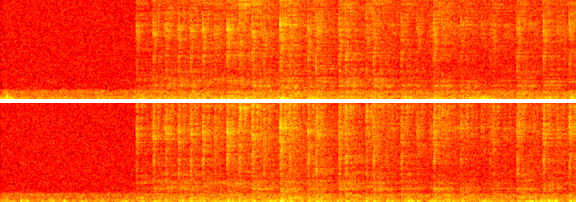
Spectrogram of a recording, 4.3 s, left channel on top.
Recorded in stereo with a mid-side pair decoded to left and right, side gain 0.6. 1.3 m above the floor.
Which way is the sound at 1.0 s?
10° right.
